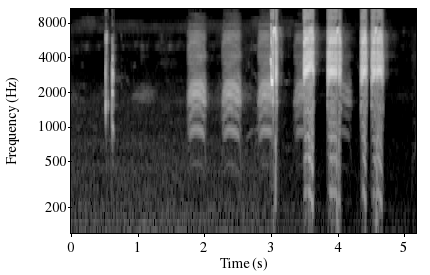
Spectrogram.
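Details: Black francolin giving a loud harsh call: soft nasal, harmonic notes build into a grating, rhythmic run of five strident notes, the last two doubled.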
